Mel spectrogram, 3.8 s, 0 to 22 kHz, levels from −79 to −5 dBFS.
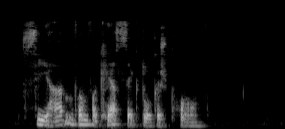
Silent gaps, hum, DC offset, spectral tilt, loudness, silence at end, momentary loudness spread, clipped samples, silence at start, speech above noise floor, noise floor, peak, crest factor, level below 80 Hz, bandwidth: none; none; under 0.1%; -5.5 dB/octave; -33 LUFS; 1.1 s; 8 LU; under 0.1%; 0.3 s; 43 dB; -75 dBFS; -14 dBFS; 20 dB; -72 dBFS; 11.5 kHz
